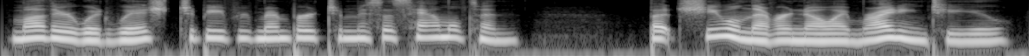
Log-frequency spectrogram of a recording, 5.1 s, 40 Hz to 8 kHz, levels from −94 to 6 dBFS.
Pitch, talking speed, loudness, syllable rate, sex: 195 Hz, 220 wpm, -18 LUFS, 6.1 syllables/s, female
